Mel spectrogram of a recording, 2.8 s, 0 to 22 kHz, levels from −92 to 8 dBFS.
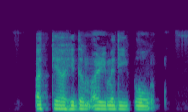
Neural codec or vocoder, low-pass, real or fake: none; 7.2 kHz; real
